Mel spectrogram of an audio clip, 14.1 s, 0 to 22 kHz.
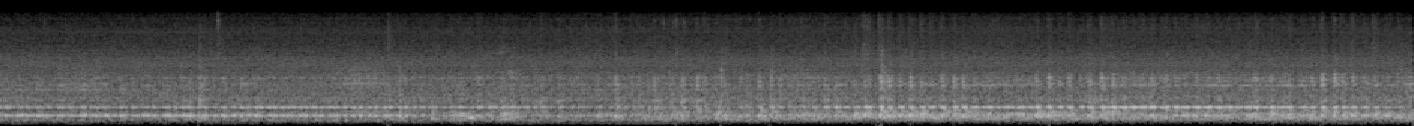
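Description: Sound-fitted OO gauge model Class 37 running: the TTS sound decoder plays a diesel engine sound through the model's small speaker as a quiet steady hum. It grows louder from about eight seconds in, as the loco picks up speed from its crawl.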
